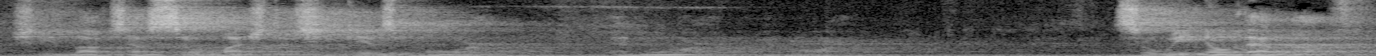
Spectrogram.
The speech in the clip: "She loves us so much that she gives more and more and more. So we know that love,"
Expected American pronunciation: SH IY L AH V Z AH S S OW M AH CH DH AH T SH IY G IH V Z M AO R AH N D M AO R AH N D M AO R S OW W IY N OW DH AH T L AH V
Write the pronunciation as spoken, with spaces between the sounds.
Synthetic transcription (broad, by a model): SH IY L AH V Z AH S S OW M AH CH DH AH T SH IY G IH V Z M AO R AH N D M AO R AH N M AO R S OW W IY N OW DH AH T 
